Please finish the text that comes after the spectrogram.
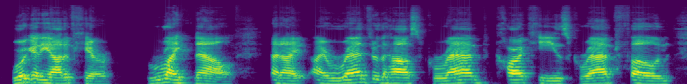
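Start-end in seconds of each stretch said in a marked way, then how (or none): none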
